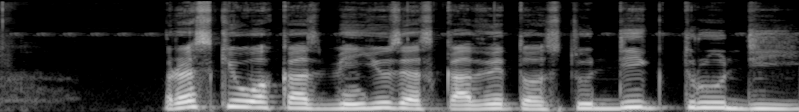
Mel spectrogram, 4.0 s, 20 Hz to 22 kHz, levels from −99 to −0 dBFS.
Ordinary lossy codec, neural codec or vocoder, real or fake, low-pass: none; none; real; none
